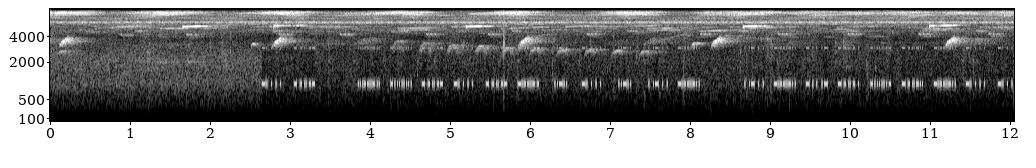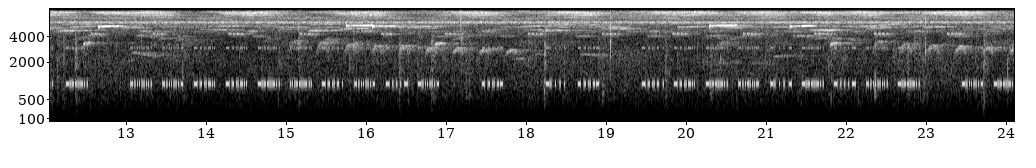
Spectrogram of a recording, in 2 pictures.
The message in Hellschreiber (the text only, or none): LA SCALABILITE TEMPORELLE CORRESPOND A LA FREQUENCE …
